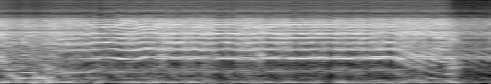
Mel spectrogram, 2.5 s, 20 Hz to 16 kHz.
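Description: ESP LTD MH-401FR electric guitar playing the solo's opening lead: one sustained note bent up at the 15th fret and held, wavering slightly in pitch, through wah, chorus and delay.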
